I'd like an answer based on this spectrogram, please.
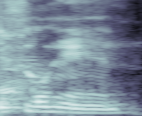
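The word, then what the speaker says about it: Sochan: Show Rando Jeremy Sohan. So the C is silent.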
